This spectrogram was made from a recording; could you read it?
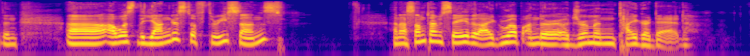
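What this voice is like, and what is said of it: German accent. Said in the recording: “I grew up in Germany. Some of you know, some are here through my accent.”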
